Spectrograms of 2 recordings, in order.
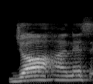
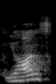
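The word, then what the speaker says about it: Johannes: जोहानेस ऐसा आपको pronounce नहीं करना है, एक्चुअली इसका प्रोनाउंसिएशन मुझे भी ठीक से आता नहीं, हम इसको यॉन्स केपलर बोलते हैं, इन सर को हम यॉन्स केपलर बोलते हैं, सर यॉन्स केपलर, नहीं तो सर हांस केपलर वगैरह वगैरह, ठीक है।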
